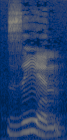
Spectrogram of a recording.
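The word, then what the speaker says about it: sehen: طيب خلينا ندخل على القاعدة التانية، وهو بيقولك إذا جاء حرف الإس بعده حرف متحرك ينطق ز. ز. غير كده دايما بينطق سين عادي. طيب الحروف المتحركة أنا كتبت بعض منهم طبعا زائد الأملاط واللي احنا كنا لسه شايفينهم فوق. بينطق ز. زين أو ز، الزد بالإنجلش، زي زين. زين.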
